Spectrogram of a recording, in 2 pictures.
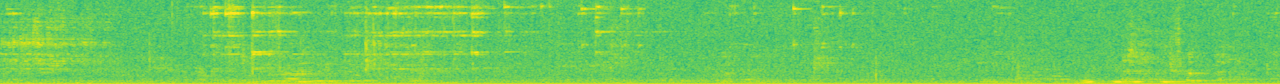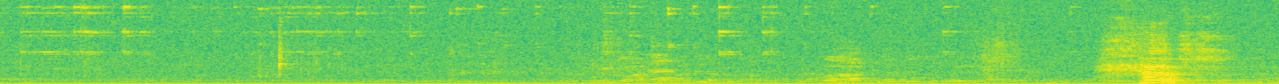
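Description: Men speak and call out loudly through loudspeakers.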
